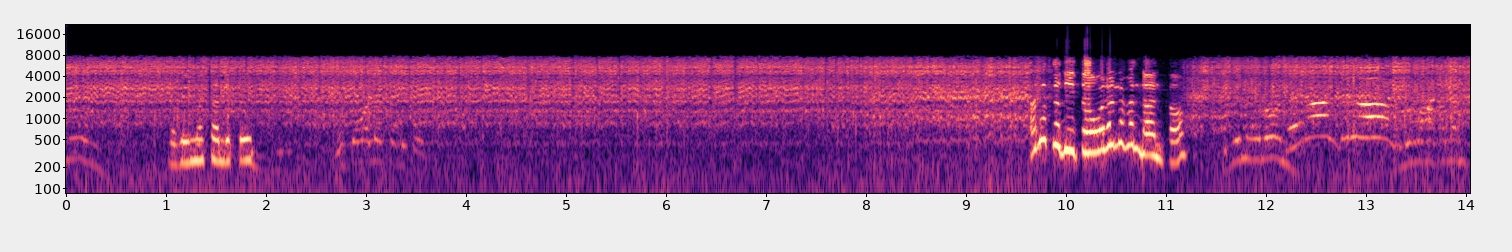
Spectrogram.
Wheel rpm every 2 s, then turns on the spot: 120, 110, 110, 110, 100, 30, 110.
none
